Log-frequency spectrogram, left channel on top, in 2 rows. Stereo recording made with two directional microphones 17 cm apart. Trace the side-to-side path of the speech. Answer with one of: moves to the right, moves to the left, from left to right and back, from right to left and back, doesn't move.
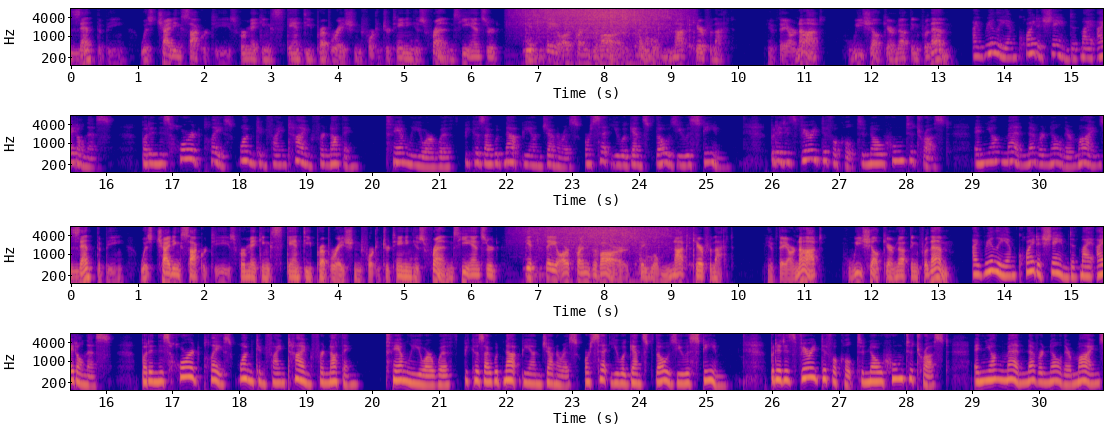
doesn't move.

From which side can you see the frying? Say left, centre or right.
left.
